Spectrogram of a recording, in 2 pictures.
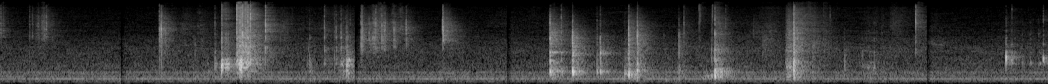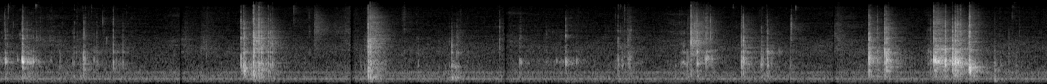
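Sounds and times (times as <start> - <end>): steady low hum: 0.0 - 20.9
containers clinking and clattering: 1.6 - 4.2, 5.5 - 9.0, 10.0 - 11.8, 12.8 - 13.4, 14.0 - 20.7.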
